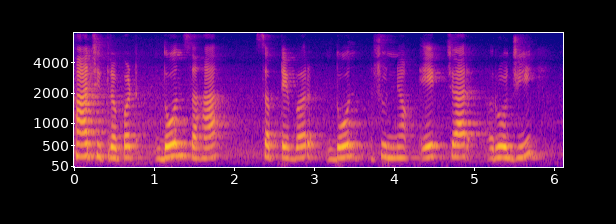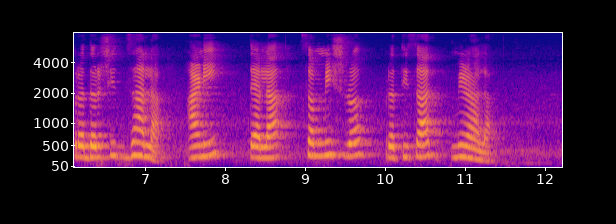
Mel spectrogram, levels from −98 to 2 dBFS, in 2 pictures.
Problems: background sounds at intervals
